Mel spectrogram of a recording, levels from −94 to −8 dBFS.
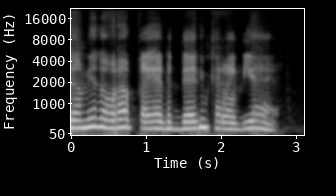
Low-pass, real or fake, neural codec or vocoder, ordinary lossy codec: none; fake; codec, 44.1 kHz, 2.6 kbps, DAC; none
